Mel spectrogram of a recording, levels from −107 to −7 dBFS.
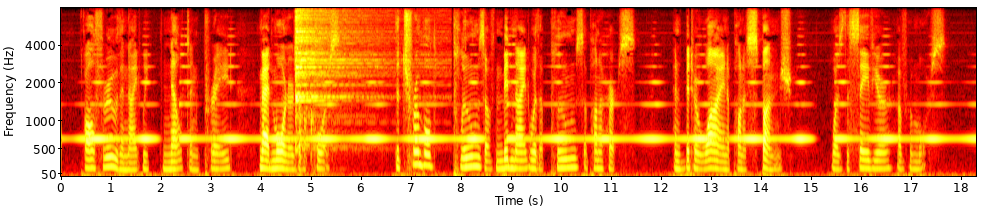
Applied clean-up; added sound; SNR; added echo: none; Wind instrument, woodwind instrument + Crash cymbal / Hi-hat; -1 dB; none.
